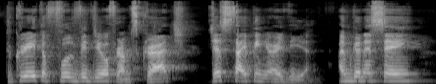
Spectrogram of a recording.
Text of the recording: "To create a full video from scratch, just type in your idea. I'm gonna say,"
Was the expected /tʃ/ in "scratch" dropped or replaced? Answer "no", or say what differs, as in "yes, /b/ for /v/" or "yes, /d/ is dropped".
no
